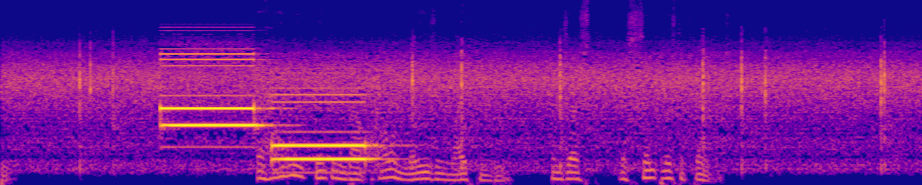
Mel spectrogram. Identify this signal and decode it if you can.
Aircraft SELCAL, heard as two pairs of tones, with static crashes, room echo and speech in English. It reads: PS-EJ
